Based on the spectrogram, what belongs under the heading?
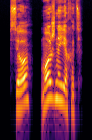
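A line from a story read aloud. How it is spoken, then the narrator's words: Mock-angry question. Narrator (Russian): нарочито-сердито спросил дядька Степан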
